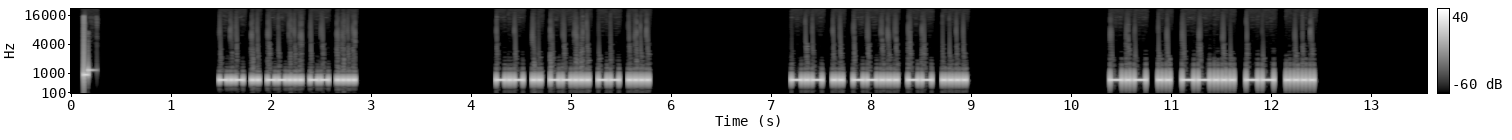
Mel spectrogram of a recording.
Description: Morse code, heard as a keyed tone, about 39 wpm, 700 Hz. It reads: KI7MH KI7MH KI7MH KI7MH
